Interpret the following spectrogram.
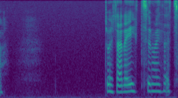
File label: "reit", Welsh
